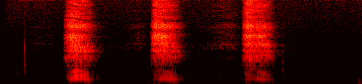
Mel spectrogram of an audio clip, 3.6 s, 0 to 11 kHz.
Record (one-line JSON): {"exhalation_length": "3.6 s", "exhalation_amplitude": 1501, "exhalation_signal_mean_std_ratio": 0.39, "survey_phase": "beta (2021-08-13 to 2022-03-07)", "age": "65+", "gender": "Female", "wearing_mask": "No", "symptom_none": true, "smoker_status": "Ex-smoker", "respiratory_condition_asthma": false, "respiratory_condition_other": false, "recruitment_source": "REACT", "submission_delay": "1 day", "covid_test_result": "Negative", "covid_test_method": "RT-qPCR"}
